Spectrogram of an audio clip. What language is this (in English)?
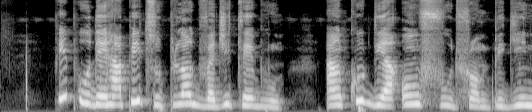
Nigerian Pidgin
